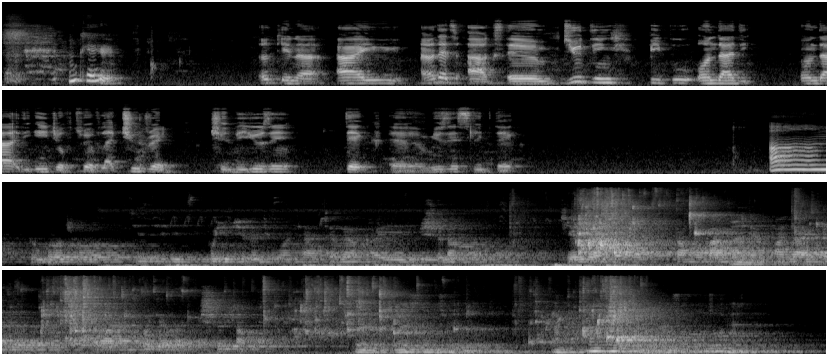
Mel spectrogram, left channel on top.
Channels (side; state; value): both; different; correlation 0.00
